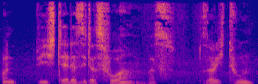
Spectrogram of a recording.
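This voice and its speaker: Brooding, low, creaky-voiced trapped reporter. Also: male voice, sing-song, a little slow, darkish tone, slight background noise, exaggerated voice. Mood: wary. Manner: muttering, brooding, talking to himself. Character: cynical, desperate, self-loathing German war reporter, trapped. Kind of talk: radio drama acting, interior monologue.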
